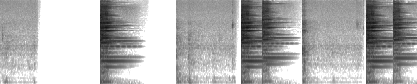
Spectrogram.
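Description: Falling anvils in Minecraft land with bright metallic clangs, several sharp ringing impacts at uneven intervals, some in quick pairs, each decaying quickly, with quieter game noises in between and no talk.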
